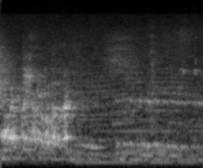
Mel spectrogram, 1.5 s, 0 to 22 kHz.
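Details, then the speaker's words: KTM 450 XC-W with pressure in the radiator hose, engine off and radiator cap removed, coolant low: soft bubbling gurgle at the radiator neck; owner suspects a leaking head gasket. "Hear that? So I have a sneaking suspicion that the head gasket's leaking."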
